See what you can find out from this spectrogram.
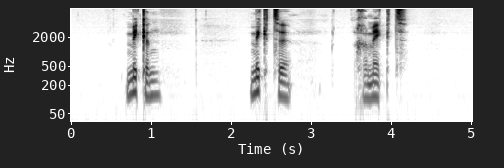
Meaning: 1. to aim, to target 2. to intend 3. to throw
- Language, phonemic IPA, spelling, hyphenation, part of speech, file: Dutch, /ˈmɪ.kə(n)/, mikken, mik‧ken, verb, Nl-mikken.ogg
